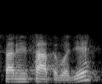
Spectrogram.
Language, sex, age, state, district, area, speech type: Maithili, male, 30-45, Bihar, Madhubani, rural, conversation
